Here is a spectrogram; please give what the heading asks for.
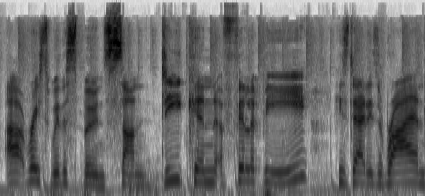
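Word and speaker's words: Phillippe: the thing now uh Rees Witherspoon's son Deacon philippy his dad is Ryan philippy that is how you pronounce it like centipede phip um he has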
